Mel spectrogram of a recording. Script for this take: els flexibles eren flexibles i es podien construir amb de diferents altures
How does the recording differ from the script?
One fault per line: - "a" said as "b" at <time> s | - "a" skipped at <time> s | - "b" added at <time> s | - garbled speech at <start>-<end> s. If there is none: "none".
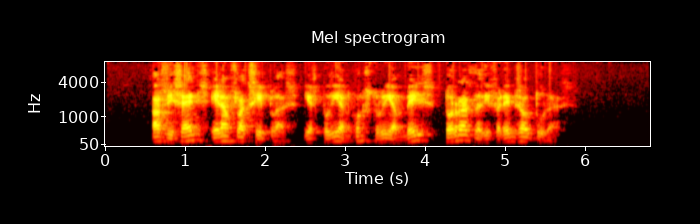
- "flexibles" said as "dissenys" at 0.8 s
- "ells torres" added at 3.9 s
